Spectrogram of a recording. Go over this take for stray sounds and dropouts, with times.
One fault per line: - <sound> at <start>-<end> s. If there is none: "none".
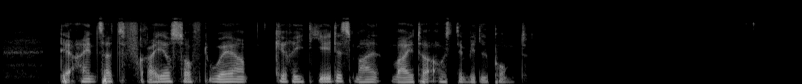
none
